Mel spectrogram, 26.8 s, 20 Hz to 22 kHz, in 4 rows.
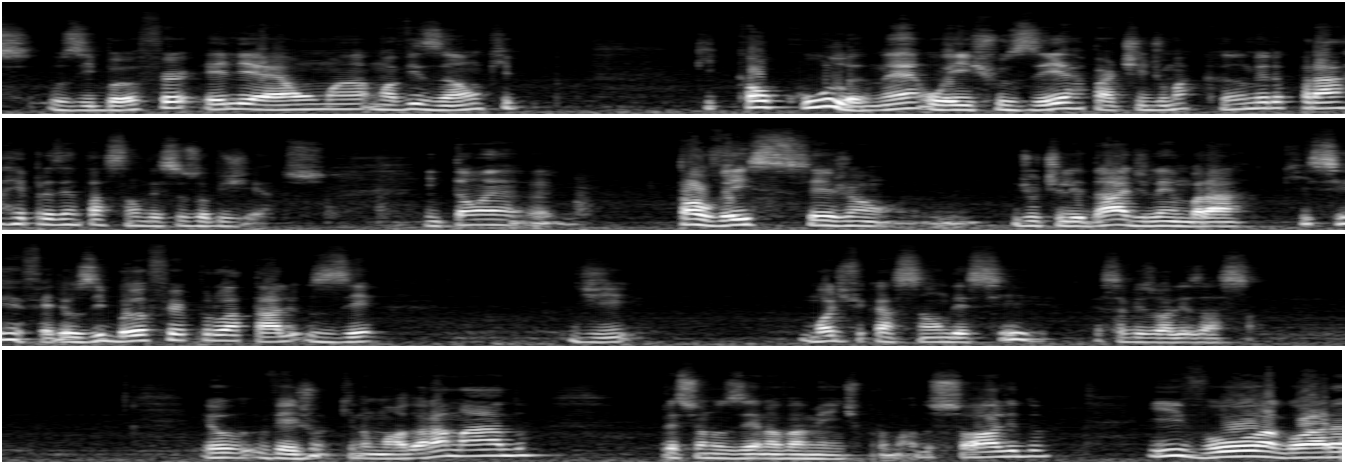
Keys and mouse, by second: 15.1 z, 17.8 z, 19.4 middle click, 20.9 middle click, 23.5 z, 25.6 middle click.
